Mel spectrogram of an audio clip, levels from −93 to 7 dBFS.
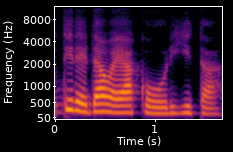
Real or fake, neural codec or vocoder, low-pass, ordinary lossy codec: fake; codec, 24 kHz, 0.5 kbps, DualCodec; none; none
